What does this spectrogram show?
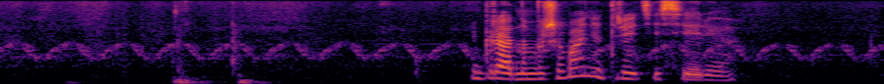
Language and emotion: Russian, neutral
